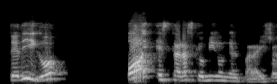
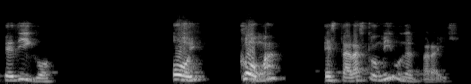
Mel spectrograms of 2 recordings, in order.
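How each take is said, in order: First: The pause comes before "hoy". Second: The pause comes after "hoy".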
